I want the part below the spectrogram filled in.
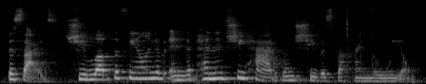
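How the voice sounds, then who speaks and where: A woman reads a storybook aloud as a teacher would, with very animated pitch. She speaks to young listeners and invites them to wonder along. The room around her voice is noticeably echoey. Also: brisk, a little hiss or hum. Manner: addresses young listeners with questions. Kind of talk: expressive read-aloud of a children's picture book with chatty asides.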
